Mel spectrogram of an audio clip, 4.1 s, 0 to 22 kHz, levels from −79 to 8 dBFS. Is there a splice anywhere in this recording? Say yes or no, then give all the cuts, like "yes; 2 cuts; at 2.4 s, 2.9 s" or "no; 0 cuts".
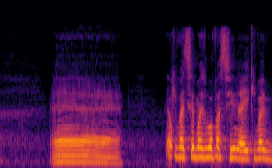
yes; 1 cut; at 2.6 s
